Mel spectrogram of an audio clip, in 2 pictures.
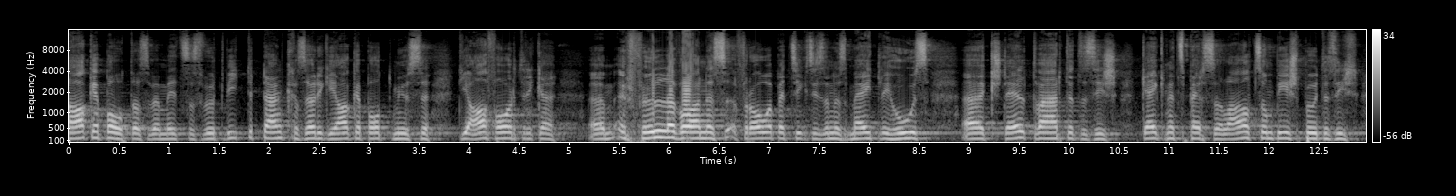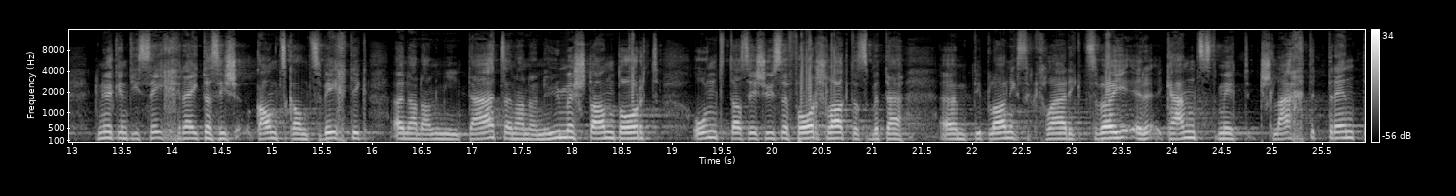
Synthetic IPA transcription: ɑːɡ̥ebɔtːɑlzovɛnməjɛt͡sd̥ɑsʋʏɾdʋitərdæŋkχəsœɾɪɡiɑːɡebɔtmyəsəd̥iəɑːfɔrdəɾɪɡə | ʔɛːmæɾfʏlːəʋoanəsfɾɔʊəbet͡siːəksviːsanəsmɛɪtliɦuːs | ʔɛːkʃtɛltvæːɾd̥əd̥ɑsɪʃ | kɛɪɡnətspʰɛɾsonɑːlt͡sʊmbiːʃpɪːldɑsɪʃ | knyəɡəndisɪχəɾhɛɪt̚d̥ɑsɪʃɡ̥ɑnt͡sɡ̥ɑnt͡sʋɪχtɪɡ | ʔənɑnonymitæːtənɑnonyːməʃtɑndɔrt | ʔʊntd̥ɑsɪʃysəfoːɾʃlɑːɡd̥ɑsmədə | ʔɛd̥iplɑːnɪksɛɾkʰlæːɾɪkt͡svœʏɛɾɡ̥ænt͡stmɪtkʃlæχtətɾɛnt

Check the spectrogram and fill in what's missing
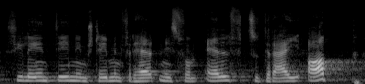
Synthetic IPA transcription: siːleːntəiːnɪmʃtɪmənfɛɐhɛltnɪsfɔnɛlft͡sudʁaɪʔɑp̚

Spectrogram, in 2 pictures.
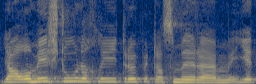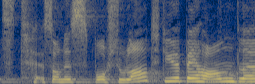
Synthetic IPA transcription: jɑːomɪːɾʃtuːnəχlid̥ɾʏbəd̥ɑsməɾɛmjɛt͡stsɔnəspɔʃtulɑːttyəbɛɦɑndlə

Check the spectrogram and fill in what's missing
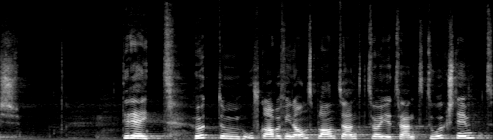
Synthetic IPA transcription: ʃ | d̥ɪɾhɛɪthɵtəmuːfɡ̥ɑːbəfinɑnt͡splɑːnt͡svæntk̚t͡svœʏət͡sʋænt͡sk̚t͡suəkʃtɪmt

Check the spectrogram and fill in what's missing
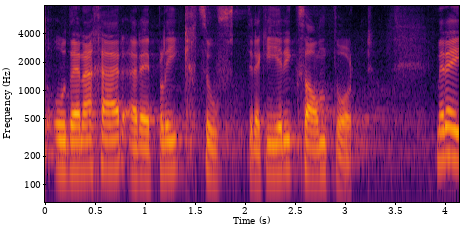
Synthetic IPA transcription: ʊd̪ɛnaχæːɾəɾɛplikχt͡suft̪ɾɛɡiəɾiksɑntʋɔ̰ɾt | mɪɾhɛ

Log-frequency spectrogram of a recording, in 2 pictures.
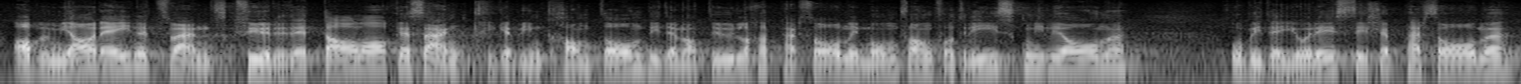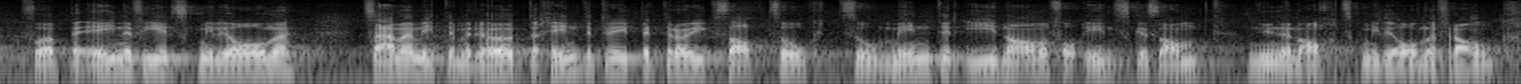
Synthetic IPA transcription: ʔɑbəɾɪmjɑːɾɛɪnət͡sʋænt͡skfyːəɾədɛt̪ɑːlɑːɡ̥əsæŋkʰiɡəbimkʰɑnt̪oːnbidənɑt̪yːɾləχəpʰɛɾsoːnəɪmʊmfɑŋfɔd̥̪ɾiːskmiljoːnə | ubidəjuɾɪstiʃəpʰɛɾsoːnəfɔœpːəʔɛɪnəfiəɾt͡skmiljoːnə | t͡sæməmɪt̚dəmɛɾhøːt̪əχɪnd̪ətɾiːb̚b̥ɛt̪ɾœʏiksɑp̚t͡suːkt͡sumɪnd̥̪əɾiːnɑːməfɔʔɪnskesɑmt | nyːnənɑχt͡skmiljoːnəfɾɑ̰ŋkχə

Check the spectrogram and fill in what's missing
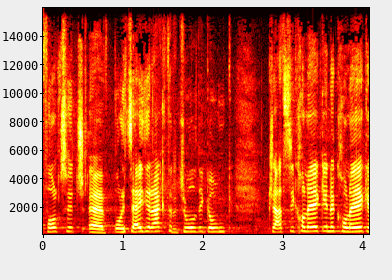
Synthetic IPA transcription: fɔlksʋɪt͡ʃɛpʰɔlit͡sɛɪdiɾɛktəɾɛnt͡ʃʃʊldɪɡʊŋ | kʃat͡stikʰoleːɡɪnəkʰɔleːɡə

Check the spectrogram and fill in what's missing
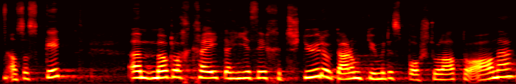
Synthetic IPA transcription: ʔɑ̰lsoɛsɡ̥ɪt | ʔœmmœɡlɪχkʰχɛɪtəɦiəsɪχːət͡sʃtyːɾəud̥ɑɾʊmt̪yəməɾdəspɔʃtulɑːto̰ʔɑːnæː

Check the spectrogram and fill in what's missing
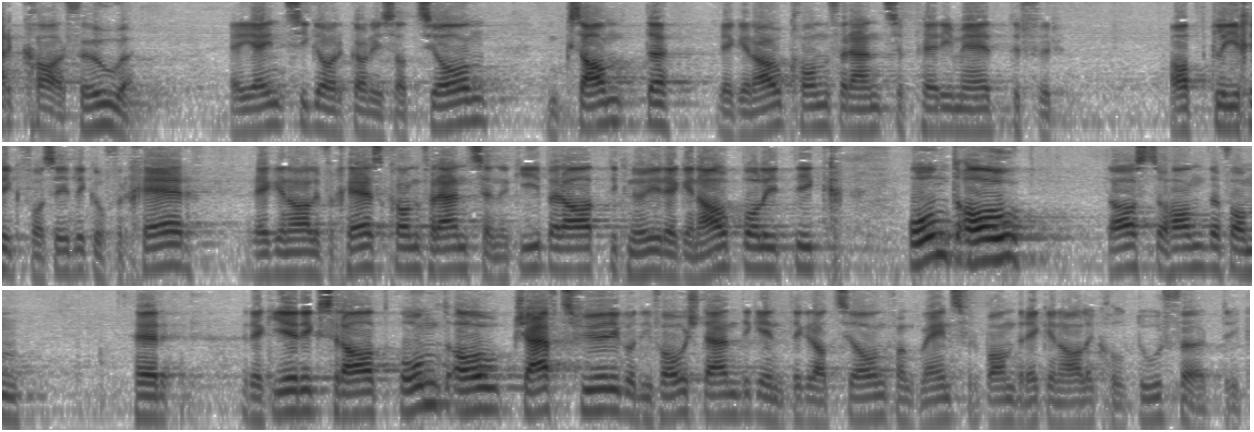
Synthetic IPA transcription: æɾkχɑæfʏwə̰ | ɛɪɛɪnt͡sɪɡəɔɾɡ̥ɑnisɑt͡sjoːn | ɪmksɑmtəɾɛɡjonɑːlkʰɔnfəɾænt͡səpʰɛɾimeːt̪əɾfʏɾ | ʔɑ̰pkliːχɪkfɔsɪdlɪɡʊfəɾχeːɾː | ɛɡjonɑːlifəɾχeːɾskχɔnfəɾænt͡sɛnɛɾɡ̥iːbeɾɑːtɪɡ̥nœʏiɾɛɡjonɑːlpɔlitikχ | ʊndoʊ | d̥ɑːst͡suɦɑndəfɔm | hɛɾ | ɾɛɡiːəɾiksɾɑːtʰʊndoʊkʃæft͡sfyːəɾiɡʊdifɔlʃtændiɡiɪntɛɡɾɑt͡sjoːnfɔmkmɛɪnsfəɾb̥ɑnd̪ɾɛɡjonɑːləkʰʊltuːɾfœɾd̥̪əɾiɡ̥

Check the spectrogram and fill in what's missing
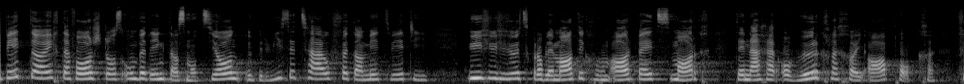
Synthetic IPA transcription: ɪb̥ɪtːəœʏχd̥æːfoːɾʃtoːsʊnbɛdɪŋktɑlsmɔt͡sjoːnʏbəɾʋiːsət͡shæʊfəd̥ɑmɪtmɪːɾd̥i | yːfyːfəfyt͡sk̚prɾɔblɛmɑːt̪ikʰʊfəmʔɑrbɛɪt͡smɑɾktd̥ɛnːæχæːɾʔovʏɾkχʰləχːœʏʔɑːpʰɔkχə | f

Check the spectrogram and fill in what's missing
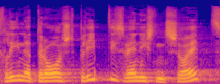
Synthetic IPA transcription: χliːnətɾoːʃtb̥liːp̚t̪isʋenɪʃtn̩sʃoɛt͡s

